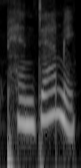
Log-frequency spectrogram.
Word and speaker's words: pandemic: 下一个词是 pandemic。它也是最近很热门的一个词汇，要注意它的发音，重音在 d 前面，读作 pandemic。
